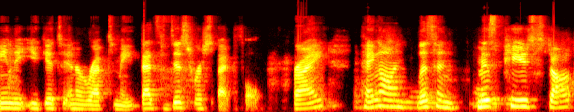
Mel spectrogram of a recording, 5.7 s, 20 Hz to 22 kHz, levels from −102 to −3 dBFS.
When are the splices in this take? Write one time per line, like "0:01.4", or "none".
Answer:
0:04.6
